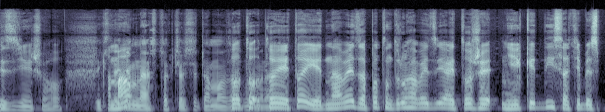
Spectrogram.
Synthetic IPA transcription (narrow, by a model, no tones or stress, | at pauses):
izɲɪɛt͡ʃɔɦɔ | iamaɛmnast̪ɔkt͡ʃɔsit̪amːalzɔtt̪ɔɔjjɛt̪ɔjɛjɛd̪naʋɛd͡zapɔt̪ɔmd̪ɾuɦaːʋɛd͡zjɛajt̪ɔʒɛɲɪɛkɛd̪isacɛbɛsp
